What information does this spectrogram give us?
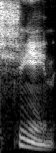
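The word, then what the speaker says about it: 心: Well, But the yeah, character that gets translated as heart is Sheen. Xin would be the way we would spell it out in Pinyin.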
